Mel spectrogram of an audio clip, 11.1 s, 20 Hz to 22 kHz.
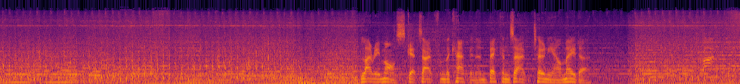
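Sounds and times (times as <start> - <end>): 
helicopter landing on a rooftop: 0.0 - 11.0
speech: 5.4 - 9.6.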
